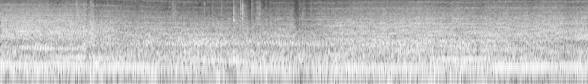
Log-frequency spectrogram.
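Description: A race car engine in the iRacing sim drones loudly and steadily at high revs, its pitch dipping briefly partway through before holding a sustained, buzzing note through the turn.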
